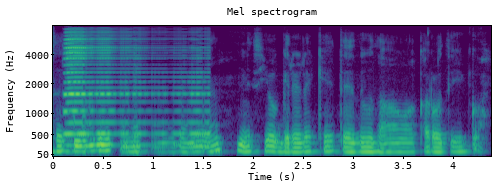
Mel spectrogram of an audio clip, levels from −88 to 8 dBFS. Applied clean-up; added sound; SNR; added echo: neural mask model RNNoise.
